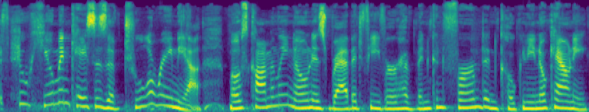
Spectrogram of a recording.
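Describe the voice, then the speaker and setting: Over noticeable background noise, a woman talks at a very fast pace with hardly any pauses, a fairly high pitch and lively intonation. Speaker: TV news reporter and anchor. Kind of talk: TV news anchor read.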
